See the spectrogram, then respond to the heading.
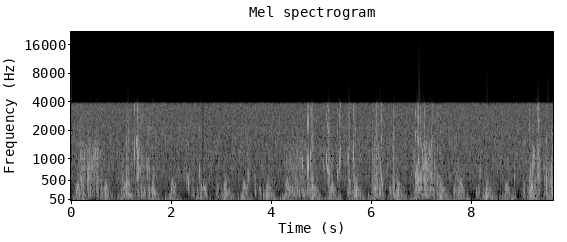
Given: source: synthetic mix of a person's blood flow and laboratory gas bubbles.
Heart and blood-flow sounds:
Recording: Doppler ultrasound of blood flow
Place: precordium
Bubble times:
0.07-0.66 s: bubbles
0.97-1.73 s: bubbles
2.29-2.41 s: bubbles
2.54-2.58 s: bubbles
3.51-3.58 s: bubbles
3.65-3.72 s: bubbles
4.27-4.87 s: bubbles
5.01-5.23 s: bubbles
5.30-5.41 s: bubbles
5.51-5.73 s: bubbles
5.99-6.34 s: bubbles
6.39-6.51 s: bubbles
6.56-6.63 s: bubbles
6.79-7.40 s: bubbles
7.63-7.87 s: bubbles
8.08-8.20 s: bubbles
8.84-8.88 s: bubbles
9.11-9.40 s: bubbles
9.43-9.65 s: bubbles
From the record:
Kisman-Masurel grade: 242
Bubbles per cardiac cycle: several, 3 to 8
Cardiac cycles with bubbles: 100%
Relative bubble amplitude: moderate (0.250 to 0.450)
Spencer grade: 3 (all of the cardiac periods contain showers or single bubble signals, but not dominating or overriding the cardiac motion signals)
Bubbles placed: anywhere in the cardiac cycle

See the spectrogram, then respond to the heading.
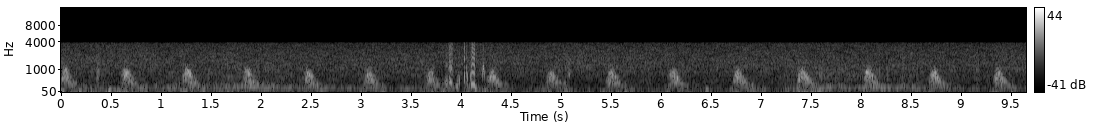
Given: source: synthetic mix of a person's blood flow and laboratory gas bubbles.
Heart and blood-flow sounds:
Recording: Doppler ultrasound of blood flow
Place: subclavian vein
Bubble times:
3.82-4.27 s: bubbles
From the record:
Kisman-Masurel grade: 113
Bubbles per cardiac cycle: 1 to 2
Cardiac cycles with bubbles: 1 to 10%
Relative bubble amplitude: loud (0.450 to 0.775)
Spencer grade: 1 (occasional bubble signal discernible with the cardiac motion signal, with majority of cardiac periods free of bubbles)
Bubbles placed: anywhere in the cardiac cycle

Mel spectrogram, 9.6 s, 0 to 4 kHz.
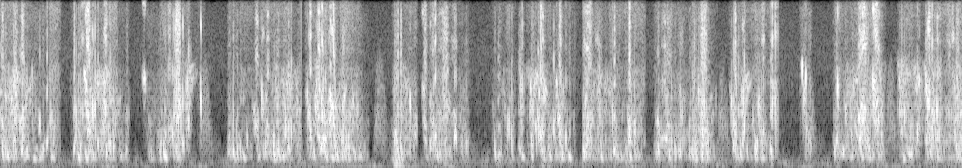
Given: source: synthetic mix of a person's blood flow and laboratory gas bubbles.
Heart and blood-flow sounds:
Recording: Doppler ultrasound of blood flow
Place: subclavian vein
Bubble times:
0.00-0.61 s: bubbles
0.70-1.31 s: bubbles
1.42-2.05 s: bubbles
2.26-3.01 s: bubbles
3.04-3.69 s: bubbles
3.91-4.18 s: bubbles
4.21-4.71 s: bubbles
4.92-5.79 s: bubbles
5.83-6.46 s: bubbles
6.52-7.18 s: bubbles
7.28-7.81 s: bubbles
7.99-8.13 s: bubbles
8.32-8.88 s: bubbles
8.96-9.63 s: bubbles
From the record:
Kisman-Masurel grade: 444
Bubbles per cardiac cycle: continuous sound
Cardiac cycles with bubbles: 100%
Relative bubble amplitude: maximal (0.775 to 0.999)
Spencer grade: 4 (maximum detectable bubble signal sounding continuously throughout systole and diastole of every cardiac period, and overriding the amplitude of the normal cardiac signals)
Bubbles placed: anywhere in the cardiac cycle

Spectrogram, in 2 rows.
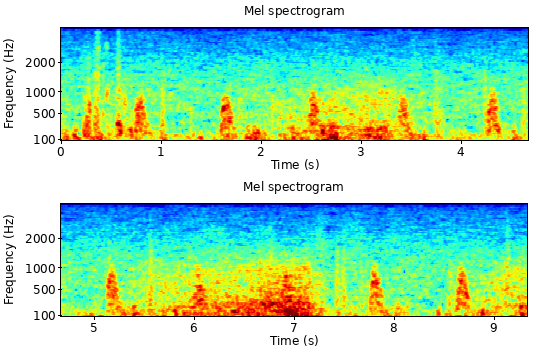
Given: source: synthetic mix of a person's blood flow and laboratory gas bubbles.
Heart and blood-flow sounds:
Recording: Doppler ultrasound of blood flow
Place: subclavian vein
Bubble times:
0.20-0.73 s: bubbles
From the record:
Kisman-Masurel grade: 212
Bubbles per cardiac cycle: several, 3 to 8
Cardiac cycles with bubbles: 1 to 10%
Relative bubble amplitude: moderate (0.250 to 0.450)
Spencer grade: 1 (occasional bubble signal discernible with the cardiac motion signal, with majority of cardiac periods free of bubbles)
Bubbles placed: anywhere in the cardiac cycle

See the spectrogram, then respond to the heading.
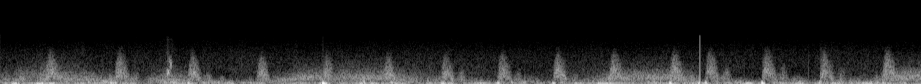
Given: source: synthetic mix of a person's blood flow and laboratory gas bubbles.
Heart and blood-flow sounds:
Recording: Doppler ultrasound of blood flow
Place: subclavian vein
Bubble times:
1.66-1.73 s: bubbles
From the record:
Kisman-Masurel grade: 113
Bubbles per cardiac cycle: 1 to 2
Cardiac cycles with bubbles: 1 to 10%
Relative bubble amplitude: loud (0.450 to 0.775)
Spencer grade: 1 (occasional bubble signal discernible with the cardiac motion signal, with majority of cardiac periods free of bubbles)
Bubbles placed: anywhere in the cardiac cycle

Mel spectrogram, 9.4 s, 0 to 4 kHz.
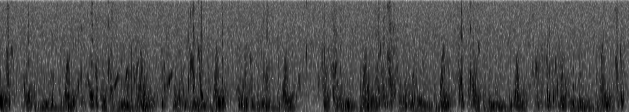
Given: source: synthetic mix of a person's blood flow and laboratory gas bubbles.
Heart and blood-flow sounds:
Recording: Doppler ultrasound of blood flow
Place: precordium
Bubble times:
0.08-0.24 s: bubbles
0.32-0.61 s: bubbles
0.73-0.84 s: bubbles
1.06-1.50 s: bubbles
1.60-2.11 s: bubbles
2.40-3.17 s: bubbles
3.29-3.39 s: bubbles
3.53-3.82 s: bubbles
3.85-3.91 s: bubbles
3.93-4.06 s: bubbles
4.46-4.51 s: bubbles
4.56-4.63 s: bubbles
4.75-5.27 s: bubbles
5.62-6.01 s: bubbles
6.04-6.38 s: bubbles
6.84-7.21 s: bubbles
7.30-7.42 s: bubbles
7.97-8.49 s: bubbles
8.56-8.76 s: bubbles
9.22-9.39 s: bubbles
From the record:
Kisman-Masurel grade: 342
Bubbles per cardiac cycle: rolling drumbeat, 9 or more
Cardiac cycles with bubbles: 100%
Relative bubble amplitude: moderate (0.250 to 0.450)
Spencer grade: 3 (all of the cardiac periods contain showers or single bubble signals, but not dominating or overriding the cardiac motion signals)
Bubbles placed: only in the low amplitude regions of the cardiac cycle

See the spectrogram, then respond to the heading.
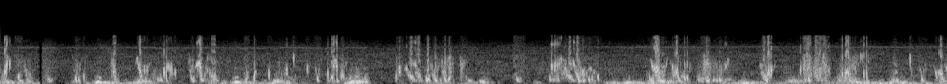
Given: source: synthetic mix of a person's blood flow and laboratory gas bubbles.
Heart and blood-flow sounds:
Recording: Doppler ultrasound of blood flow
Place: precordium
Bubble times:
0.00-0.35 s: bubbles
0.44-0.55 s: bubbles
0.72-0.88 s: bubbles
1.10-1.21 s: bubbles
1.34-1.79 s: bubbles
1.88-2.25 s: bubbles
2.42-2.59 s: bubbles
2.66-2.74 s: bubbles
2.79-2.98 s: bubbles
3.04-3.48 s: bubbles
3.94-4.55 s: bubbles
4.59-4.69 s: bubbles
5.12-5.27 s: bubbles
5.47-6.02 s: bubbles
6.38-6.93 s: bubbles
6.96-7.30 s: bubbles
7.59-7.76 s: bubbles
7.96-8.32 s: bubbles
8.36-8.71 s: bubbles
9.07-9.14 s: bubbles
9.18-9.48 s: bubbles
From the record:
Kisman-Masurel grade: 343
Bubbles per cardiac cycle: rolling drumbeat, 9 or more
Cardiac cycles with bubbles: 100%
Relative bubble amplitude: loud (0.450 to 0.775)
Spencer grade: 3 (all of the cardiac periods contain showers or single bubble signals, but not dominating or overriding the cardiac motion signals)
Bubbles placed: only in the low amplitude regions of the cardiac cycle

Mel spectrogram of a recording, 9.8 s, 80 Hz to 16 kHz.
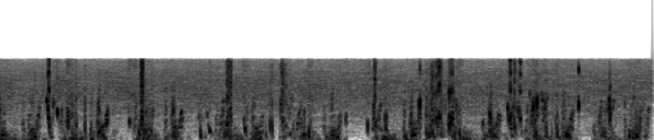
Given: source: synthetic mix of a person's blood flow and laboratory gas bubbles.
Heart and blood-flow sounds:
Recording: Doppler ultrasound of blood flow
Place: precordium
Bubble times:
0.70-0.93 s: bubbles
1.00-1.20 s: bubbles
1.28-1.35 s: bubbles
1.94-2.35 s: bubbles
3.00-3.26 s: bubbles
3.40-3.55 s: bubbles
3.66-3.76 s: bubbles
3.98-4.15 s: bubbles
4.21-4.45 s: bubbles
4.63-4.73 s: bubbles
5.21-5.25 s: bubbles
5.51-5.59 s: bubbles
5.61-5.71 s: bubbles
5.77-5.88 s: bubbles
6.27-6.37 s: bubbles
6.39-6.98 s: bubbles
7.62-7.89 s: bubbles
7.94-8.43 s: bubbles
8.67-8.75 s: bubbles
9.12-9.27 s: bubbles
9.44-9.80 s: bubbles
From the record:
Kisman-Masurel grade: 242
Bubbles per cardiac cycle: several, 3 to 8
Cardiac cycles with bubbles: 100%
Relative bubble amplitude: moderate (0.250 to 0.450)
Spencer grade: 3 (all of the cardiac periods contain showers or single bubble signals, but not dominating or overriding the cardiac motion signals)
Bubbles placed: only in the low amplitude regions of the cardiac cycle

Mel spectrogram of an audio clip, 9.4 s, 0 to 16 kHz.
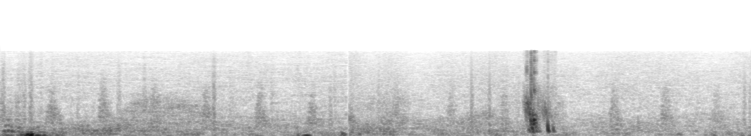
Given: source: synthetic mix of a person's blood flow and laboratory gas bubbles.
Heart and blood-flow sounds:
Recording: Doppler ultrasound of blood flow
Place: subclavian vein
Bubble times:
6.53-6.95 s: bubbles
From the record:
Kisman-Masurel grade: 213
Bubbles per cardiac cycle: several, 3 to 8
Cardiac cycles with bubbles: 1 to 10%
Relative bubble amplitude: loud (0.450 to 0.775)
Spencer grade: 1 (occasional bubble signal discernible with the cardiac motion signal, with majority of cardiac periods free of bubbles)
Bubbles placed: anywhere in the cardiac cycle

